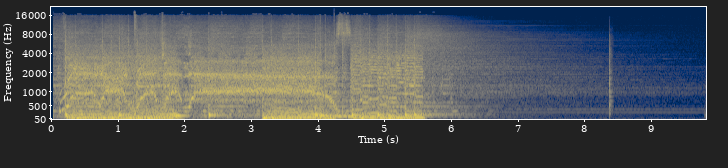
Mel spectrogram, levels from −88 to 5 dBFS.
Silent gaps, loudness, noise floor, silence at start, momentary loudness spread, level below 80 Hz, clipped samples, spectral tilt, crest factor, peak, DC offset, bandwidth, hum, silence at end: none; -10 LUFS; -57 dBFS; 0 s; 8 LU; -20 dBFS; under 0.1%; -4 dB/octave; 12 dB; 0 dBFS; under 0.1%; 18 kHz; none; 1.45 s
